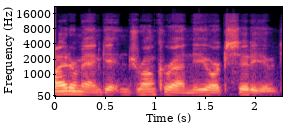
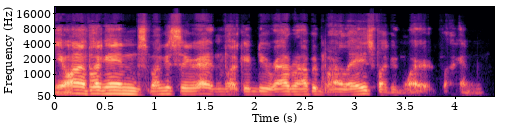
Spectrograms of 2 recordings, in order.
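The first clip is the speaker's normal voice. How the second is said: harsh, grating, abrasive, gruff put-on tough-guy voice; 3 semitones higher than usual. Showing how to get the Muppet mouth going, abrasive put-on voice. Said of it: "You just get the abrasive voice behind it".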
